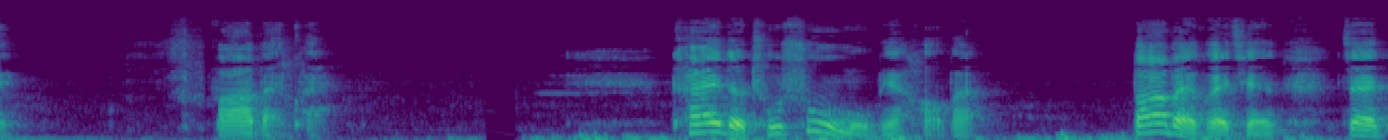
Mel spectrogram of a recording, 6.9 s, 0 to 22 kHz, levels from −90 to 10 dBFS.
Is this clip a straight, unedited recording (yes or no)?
no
